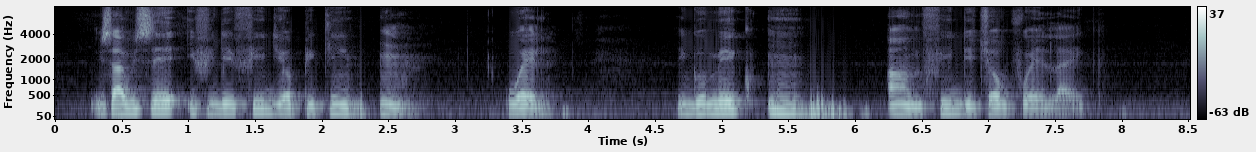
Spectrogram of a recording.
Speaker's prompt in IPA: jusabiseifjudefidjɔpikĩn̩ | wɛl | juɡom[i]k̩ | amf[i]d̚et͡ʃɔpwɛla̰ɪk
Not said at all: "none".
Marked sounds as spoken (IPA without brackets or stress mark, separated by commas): e, i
